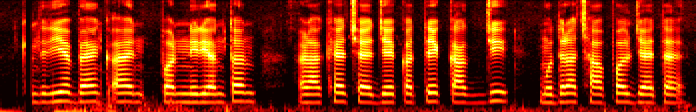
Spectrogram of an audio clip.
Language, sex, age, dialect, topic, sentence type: Maithili, male, 18-24, Eastern / Thethi, banking, statement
